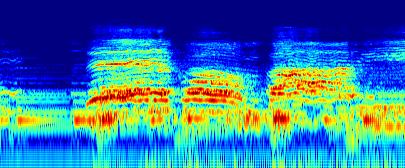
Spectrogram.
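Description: A folk choir singing a traditional Piedmontese rice-weeders' (mondine) song. The singing thins briefly near the start, then a new phrase begins about a second in.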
